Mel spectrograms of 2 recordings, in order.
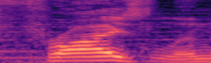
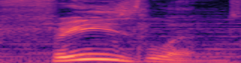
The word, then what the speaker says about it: Friesland: from what I've heard it's actually not pronounced Friesland like french fries it's more like Friesland like you know it's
